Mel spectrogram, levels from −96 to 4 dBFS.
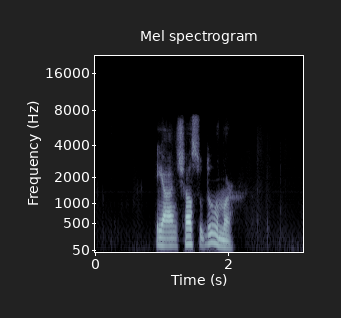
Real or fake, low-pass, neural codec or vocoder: fake; 7.2 kHz; codec, 16 kHz, 1 kbps, X-Codec, HuBERT features, trained on LibriSpeech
